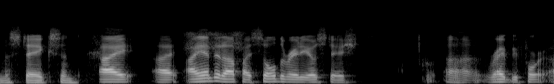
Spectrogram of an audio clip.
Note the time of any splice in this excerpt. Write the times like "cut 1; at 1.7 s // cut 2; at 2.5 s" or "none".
cut 1; at 1.0 s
